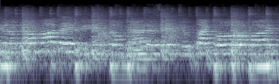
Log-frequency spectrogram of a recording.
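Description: A high school choir singing a pop number together over a band accompaniment with a bass beat.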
